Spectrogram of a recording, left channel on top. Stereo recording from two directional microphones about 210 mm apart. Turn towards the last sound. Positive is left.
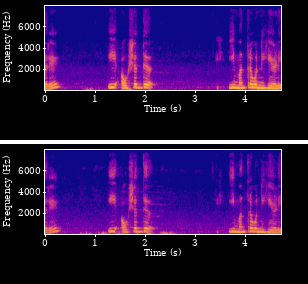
turn(degrees=15)  # may be behind; listen again after turning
